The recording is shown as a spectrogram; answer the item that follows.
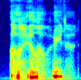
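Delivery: whisper so faint it's almost silent. Retelling a girl's reply to the boy beside her, in a faint whisper. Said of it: "Like whispering".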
